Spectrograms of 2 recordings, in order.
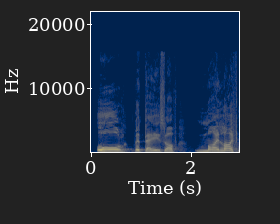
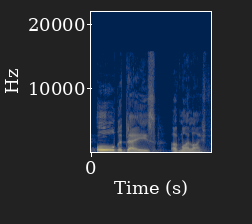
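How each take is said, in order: First: All the days of my life, slow with each word weighted, louder; key phrase stressed. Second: All the days of my life. said slow and louder as the cue; leading a response. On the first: Preacher pointing the congregation to verse six, slow and weighted. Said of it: "the key phrase is verse six". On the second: Preacher cueing the congregation's response line, loud and slow. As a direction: call out the response line for them. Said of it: "When I pause, you say". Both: Shown as a demonstration.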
